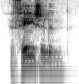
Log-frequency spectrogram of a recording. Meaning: to whisper
- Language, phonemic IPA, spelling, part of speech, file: Dutch, /ˈvezələ(n)/, vezelen, verb, Nl-vezelen.ogg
